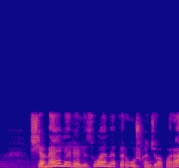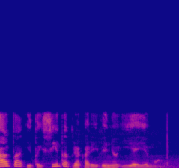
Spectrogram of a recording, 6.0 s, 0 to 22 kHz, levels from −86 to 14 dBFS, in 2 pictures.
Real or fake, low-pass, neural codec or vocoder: real; 7.2 kHz; none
